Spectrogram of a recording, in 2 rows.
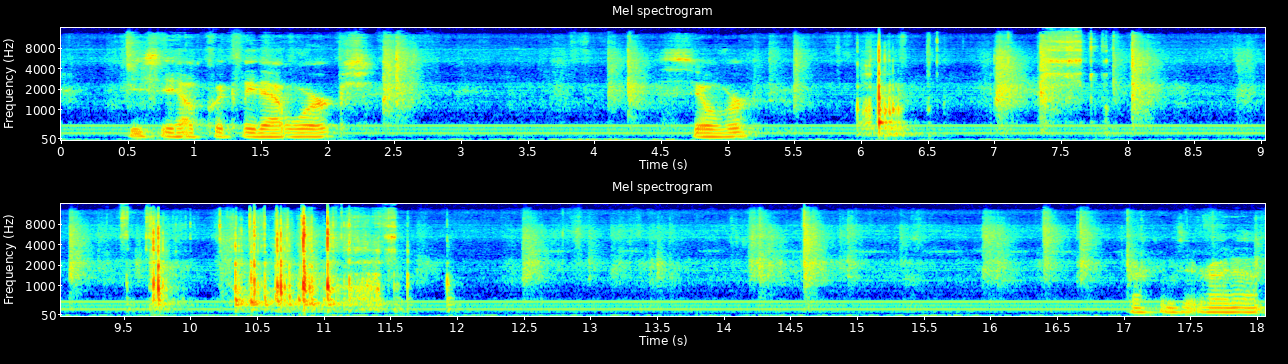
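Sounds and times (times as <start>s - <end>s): steady low hum: 0.0s - 18.0s
clicks and knocks on a workbench: 6.0s - 8.2s, 9.1s - 12.7s.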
